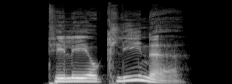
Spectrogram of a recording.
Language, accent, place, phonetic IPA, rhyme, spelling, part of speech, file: German, Germany, Berlin, [teleoˈkliːnə], -iːnə, teleokline, adjective, De-teleokline.ogg
- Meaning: inflection of teleoklin: 1. strong/mixed nominative/accusative feminine singular 2. strong nominative/accusative plural 3. weak nominative all-gender singular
